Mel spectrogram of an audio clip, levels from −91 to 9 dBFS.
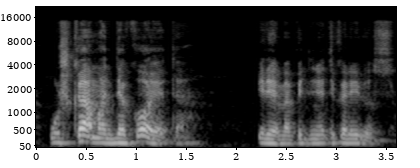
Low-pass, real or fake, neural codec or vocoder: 14.4 kHz; fake; vocoder, 44.1 kHz, 128 mel bands, Pupu-Vocoder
